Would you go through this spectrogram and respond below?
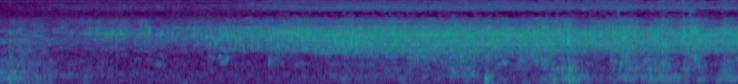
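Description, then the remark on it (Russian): A tap runs steadily, its hissing stream of water growing slightly fuller, while faint knocks and clinks come through underneath as a mug and a plate are washed. No one speaks. “Сейчас я кружку поставлю, помою тарелку.”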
